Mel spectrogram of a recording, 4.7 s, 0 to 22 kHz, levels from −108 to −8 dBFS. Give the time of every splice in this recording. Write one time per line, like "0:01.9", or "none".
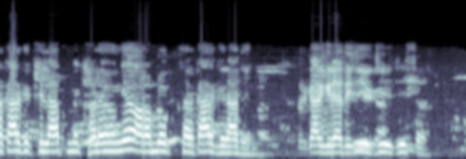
none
